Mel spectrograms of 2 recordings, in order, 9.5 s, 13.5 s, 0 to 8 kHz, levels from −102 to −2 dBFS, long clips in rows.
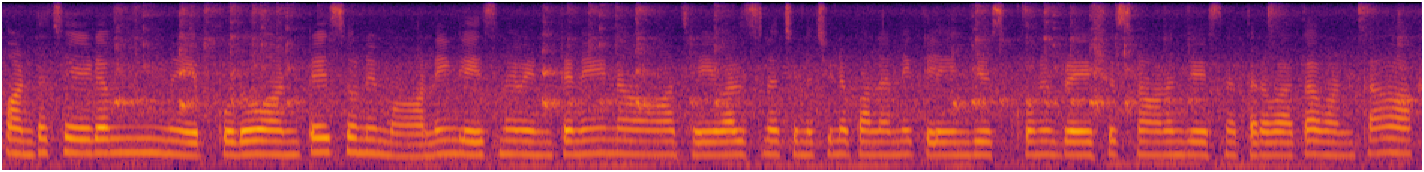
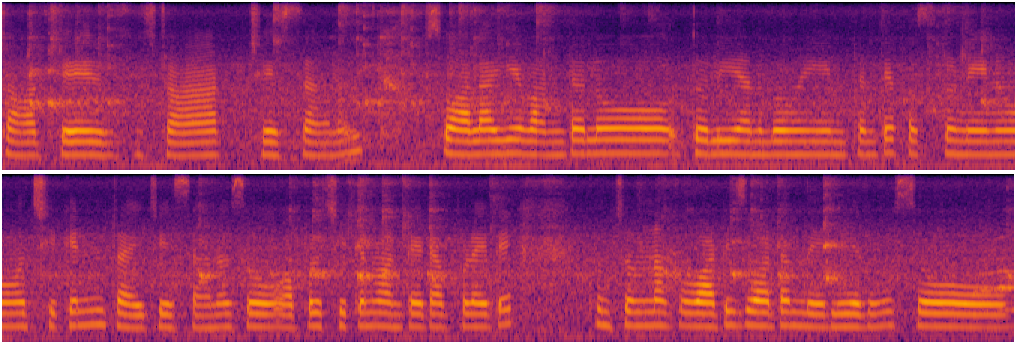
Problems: constant background noise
